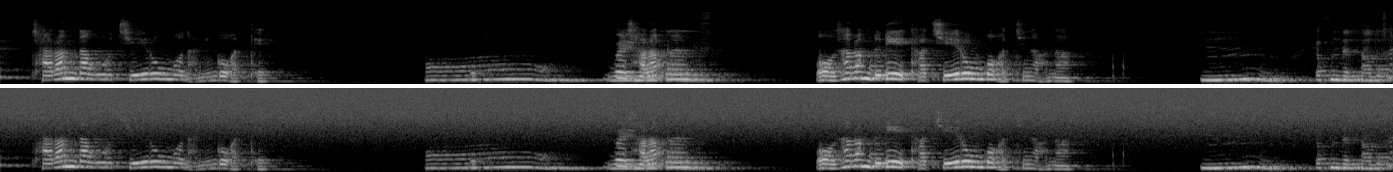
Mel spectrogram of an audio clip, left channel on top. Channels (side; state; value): right; noise; hiss, 3 dB below the sound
